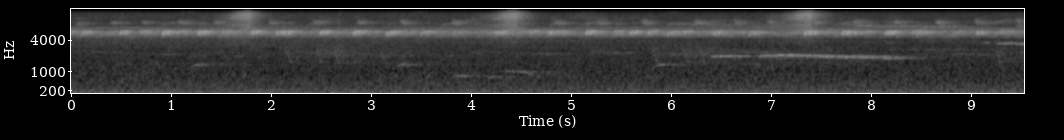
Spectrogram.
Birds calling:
Amazonian Grosbeak (Cyanoloxia rothschildii)
Ruddy Pigeon (Patagioenas subvinacea)
Screaming Piha (Lipaugus vociferans)
Black-faced Antthrush (Formicarius analis)
White-throated Toucan (Ramphastos tucanus)
Hauxwell's Thrush (Turdus hauxwelli)
Buff-breasted Wren (Cantorchilus leucotis)

